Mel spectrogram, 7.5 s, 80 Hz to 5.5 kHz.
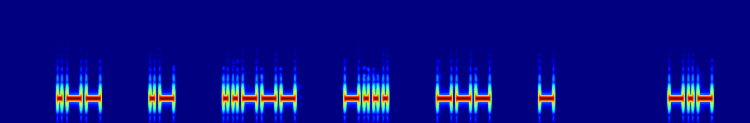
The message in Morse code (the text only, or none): WA2BOT K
